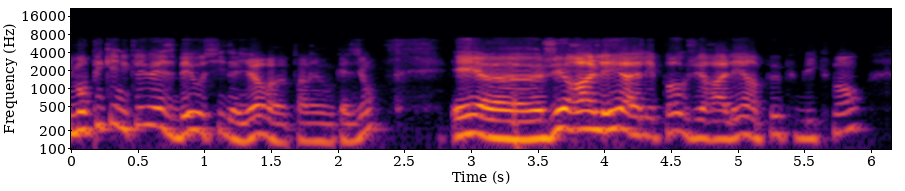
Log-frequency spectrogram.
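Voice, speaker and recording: The loudness swings widely while the intonation stays lively. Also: man, high pitch for a man, fairly quick pace. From Lens area, northern France. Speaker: football fan channel creator. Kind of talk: casual chat.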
